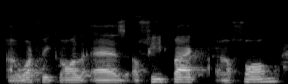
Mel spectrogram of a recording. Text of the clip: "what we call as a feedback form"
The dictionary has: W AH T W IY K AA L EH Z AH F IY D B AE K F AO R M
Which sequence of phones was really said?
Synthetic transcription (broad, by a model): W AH T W IY K AA L EH Z AH F IY D B AE K F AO R M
